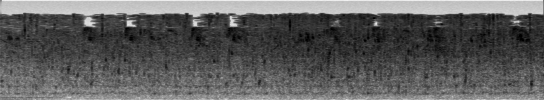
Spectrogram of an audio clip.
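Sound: flowing spring water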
